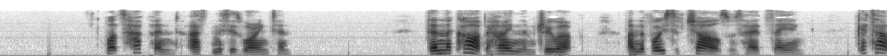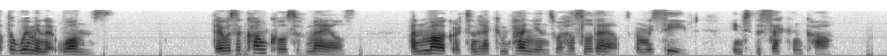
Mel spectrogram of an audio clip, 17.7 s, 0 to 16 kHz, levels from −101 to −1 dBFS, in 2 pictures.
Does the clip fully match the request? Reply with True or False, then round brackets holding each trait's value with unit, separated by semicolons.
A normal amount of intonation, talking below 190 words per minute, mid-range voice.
True (4.2 semitones; 155 wpm; 165 Hz)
